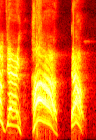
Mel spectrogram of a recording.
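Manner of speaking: shrill, loud, booming, high-pitched umpire-style shout. Retelling a softball game, imitating his dad making an umpire call. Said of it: "my dad's doing the umpire thing".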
